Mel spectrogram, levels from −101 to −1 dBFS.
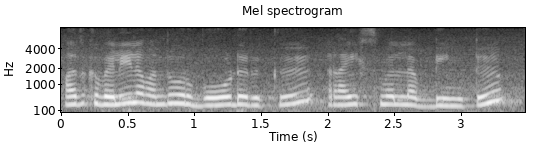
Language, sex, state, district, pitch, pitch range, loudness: Tamil, female, Tamil Nadu, Nilgiris, 245 Hz, 235-265 Hz, -14 LUFS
